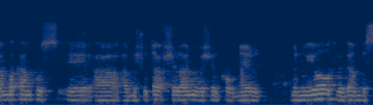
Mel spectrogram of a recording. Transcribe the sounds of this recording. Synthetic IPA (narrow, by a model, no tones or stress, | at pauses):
ambakampusaame̞ʃutafʃe̞lanuveʃe̞lkʰoʁne̞l | benujo̞ʁkveɡambes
